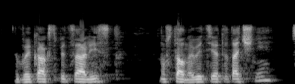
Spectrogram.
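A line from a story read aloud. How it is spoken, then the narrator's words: Dry. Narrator (Russian): сухо ответил хозяин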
